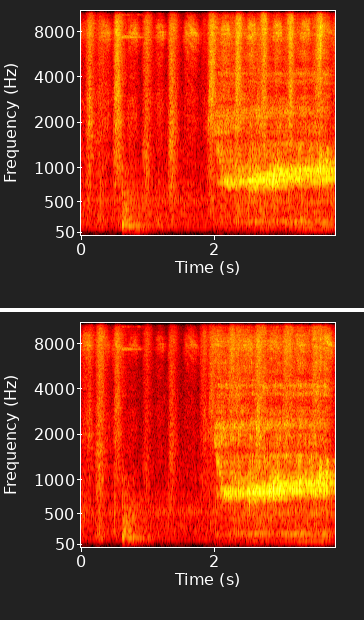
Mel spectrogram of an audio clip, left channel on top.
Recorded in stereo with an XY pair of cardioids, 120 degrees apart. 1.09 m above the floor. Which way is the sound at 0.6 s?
30° left.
